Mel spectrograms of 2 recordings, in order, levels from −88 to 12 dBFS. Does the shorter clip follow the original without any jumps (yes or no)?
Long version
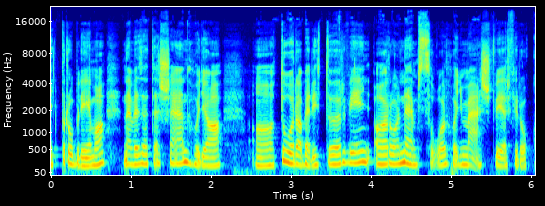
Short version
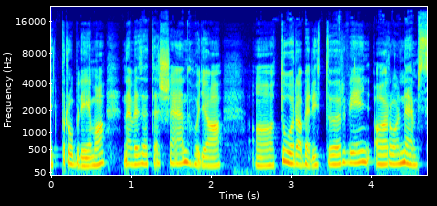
yes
